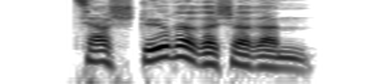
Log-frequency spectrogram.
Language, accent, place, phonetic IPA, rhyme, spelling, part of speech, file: German, Germany, Berlin, [t͡sɛɐ̯ˈʃtøːʁəʁɪʃəʁəm], -øːʁəʁɪʃəʁəm, zerstörerischerem, adjective, De-zerstörerischerem.ogg
- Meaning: strong dative masculine/neuter singular comparative degree of zerstörerisch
